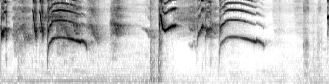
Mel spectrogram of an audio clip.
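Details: Persistent gacor singing of an Asian pied starling, played to coax lazy birds into song: a scratchy chatter, then clear arching whistles that fall in pitch, ending in silence.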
